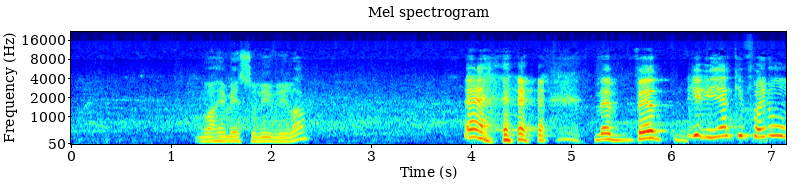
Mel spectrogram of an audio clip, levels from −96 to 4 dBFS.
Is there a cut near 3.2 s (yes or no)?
no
